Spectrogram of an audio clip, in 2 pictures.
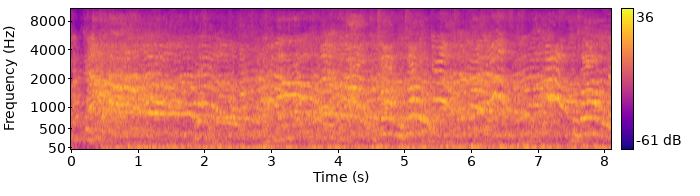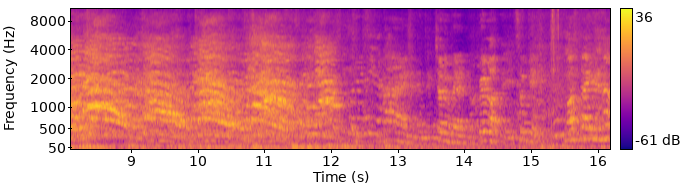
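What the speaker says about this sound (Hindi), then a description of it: "चिल्लाओ जरा, बचाओ।" Schoolchildren at a composite school in Azamgarh shout "bachao" together during a safety drill, a dense, loud crowd of young voices yelling continuously, thinning out toward the end.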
